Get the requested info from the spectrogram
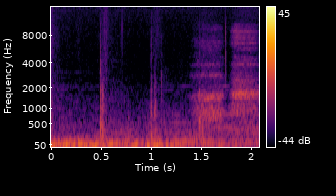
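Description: A man gasping in pain twice near the end, two short breathy intakes of air, over a low background rumble.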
